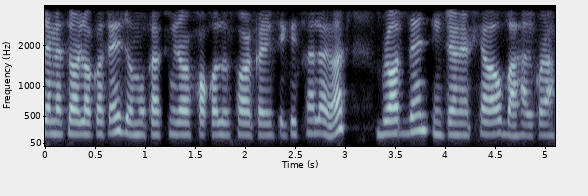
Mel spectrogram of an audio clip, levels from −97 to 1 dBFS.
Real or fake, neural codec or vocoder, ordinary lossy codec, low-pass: fake; autoencoder, 48 kHz, 32 numbers a frame, DAC-VAE, trained on Japanese speech; none; 3.6 kHz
